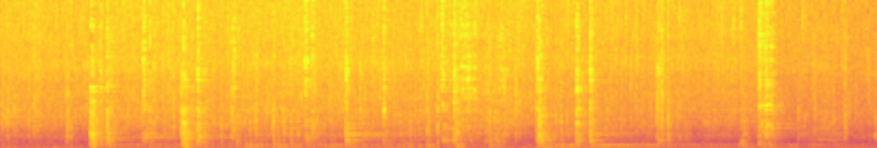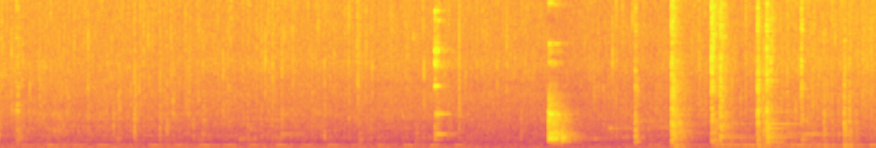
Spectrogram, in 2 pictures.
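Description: Thecha sizzles in hot oil in a pan over a gas flame turned down to simmer, a steady close frying hiss broken by sharp clicks and scrapes of a stirring spoon, with no talking.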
